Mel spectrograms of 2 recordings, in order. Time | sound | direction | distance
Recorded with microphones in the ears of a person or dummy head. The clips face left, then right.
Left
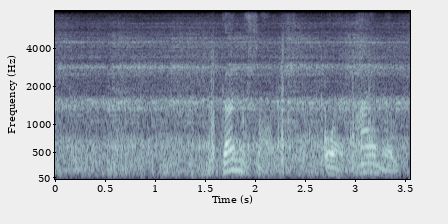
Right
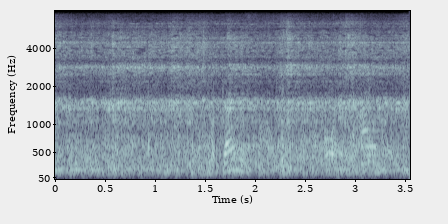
0.0 | a machine running | 70° right (ahead or behind) | 3.5 m
1.5 | a man speaking | 50° left (ahead or behind) | 1.4 m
